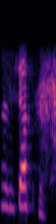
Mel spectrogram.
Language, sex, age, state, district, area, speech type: Bodo, female, 60+, Assam, Kokrajhar, urban, conversation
